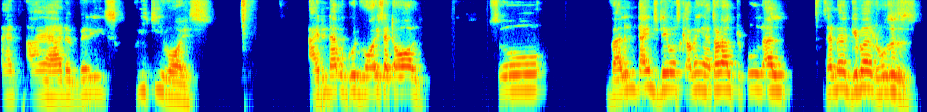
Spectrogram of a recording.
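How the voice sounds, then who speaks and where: A man's voice: a little high, steady tone, measured pace, pauses often, a little mellow. A man answers children's questions over a video call. His manner is playful and teasing, and he speaks directly to each child by name.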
